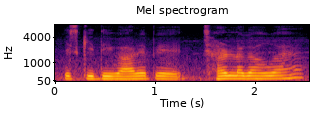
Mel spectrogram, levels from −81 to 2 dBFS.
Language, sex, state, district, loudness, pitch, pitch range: Hindi, male, Bihar, Patna, -15 LUFS, 145 Hz, 140-150 Hz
